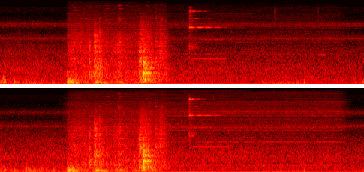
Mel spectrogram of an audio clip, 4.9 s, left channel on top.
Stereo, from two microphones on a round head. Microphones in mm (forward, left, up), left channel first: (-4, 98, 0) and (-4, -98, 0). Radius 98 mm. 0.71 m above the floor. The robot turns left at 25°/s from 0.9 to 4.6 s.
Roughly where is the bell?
Right.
